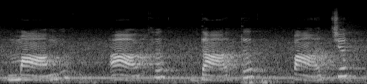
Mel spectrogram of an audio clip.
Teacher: अनुनासिक चिन्ह का उच्चारण करते समय नाक और मुख दोनों का प्रयोग किया जाता है।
